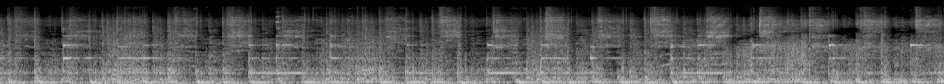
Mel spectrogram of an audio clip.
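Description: Live drumming for a Santali circle dance: drums beaten in a fast, steady rhythm, including a large kettle drum, with a short ringing high note repeated over it again and again.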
